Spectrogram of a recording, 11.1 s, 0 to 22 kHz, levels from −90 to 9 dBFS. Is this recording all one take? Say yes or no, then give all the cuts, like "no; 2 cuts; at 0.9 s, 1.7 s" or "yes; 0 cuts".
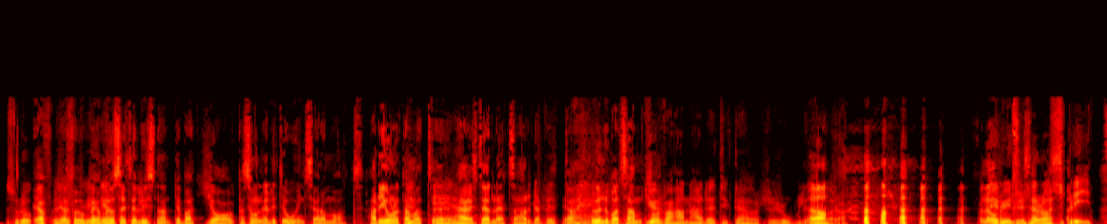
yes; 0 cuts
